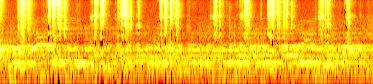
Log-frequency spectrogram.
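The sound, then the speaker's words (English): Scraping strokes of an old-fashioned straight peeler with a slot down the middle as it peels a potato: many short, rhythmic rasping swipes in uneven bursts, fairly faint, with no talk. “To peel this in a weird way, because if I peel it in my normal way, I use the old-fashioned type of peeler with a slot down the middle.”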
